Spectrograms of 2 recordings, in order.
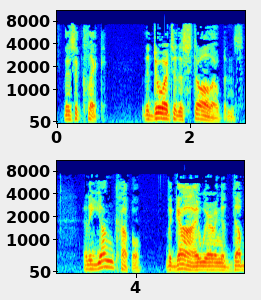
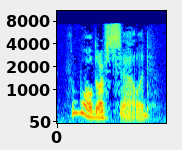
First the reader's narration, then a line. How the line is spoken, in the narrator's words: she murmurs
